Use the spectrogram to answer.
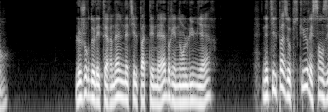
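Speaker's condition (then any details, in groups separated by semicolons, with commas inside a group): No condition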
